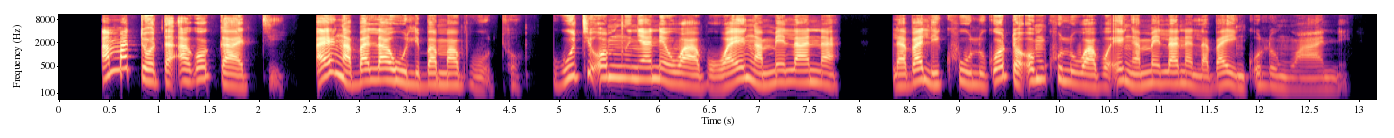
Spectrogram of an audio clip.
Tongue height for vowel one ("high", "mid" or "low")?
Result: low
